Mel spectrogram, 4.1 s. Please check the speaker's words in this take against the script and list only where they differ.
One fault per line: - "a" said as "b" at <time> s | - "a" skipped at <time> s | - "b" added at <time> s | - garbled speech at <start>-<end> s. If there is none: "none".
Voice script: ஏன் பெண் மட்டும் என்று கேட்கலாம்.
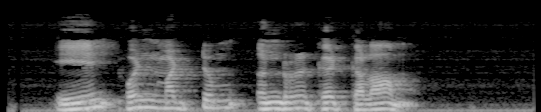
none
